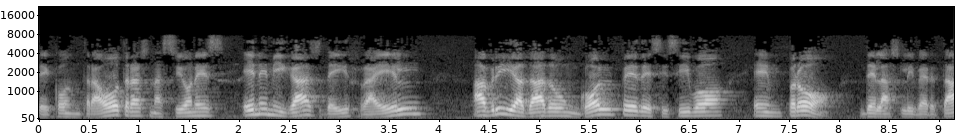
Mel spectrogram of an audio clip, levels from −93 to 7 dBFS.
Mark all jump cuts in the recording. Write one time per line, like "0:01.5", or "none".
0:07.5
